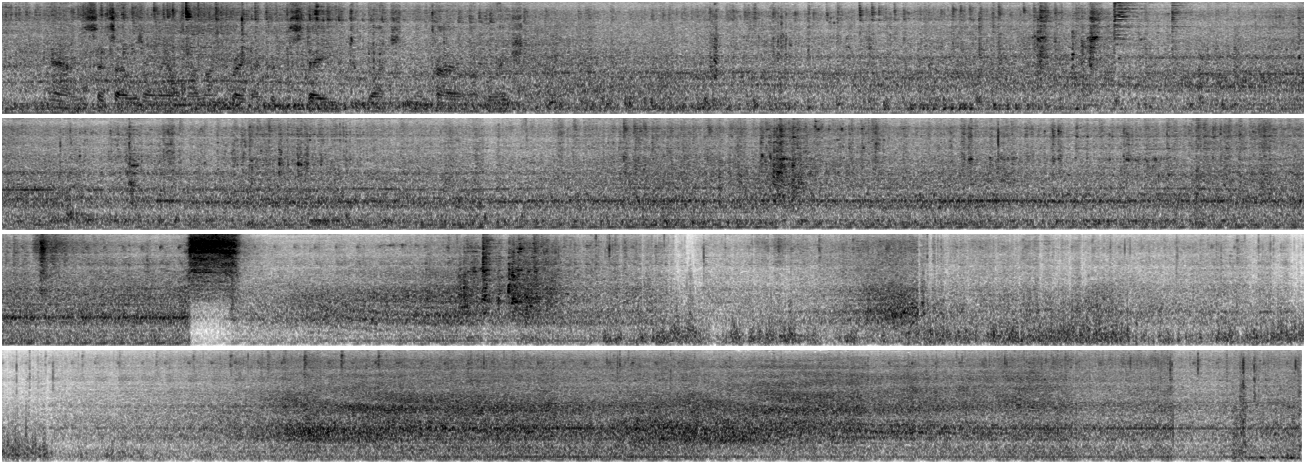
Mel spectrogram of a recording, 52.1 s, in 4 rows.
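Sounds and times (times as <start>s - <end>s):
rolling stock clanks: 0.0s - 28.6s, 30.3s - 34.6s
diesel locomotive engine running: 0.0s - 52.0s
brief hiss: 27.9s - 28.6s.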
